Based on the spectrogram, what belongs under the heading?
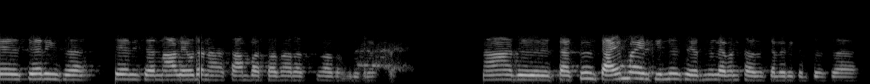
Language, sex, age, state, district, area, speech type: Tamil, female, 45-60, Tamil Nadu, Tiruchirappalli, rural, conversation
